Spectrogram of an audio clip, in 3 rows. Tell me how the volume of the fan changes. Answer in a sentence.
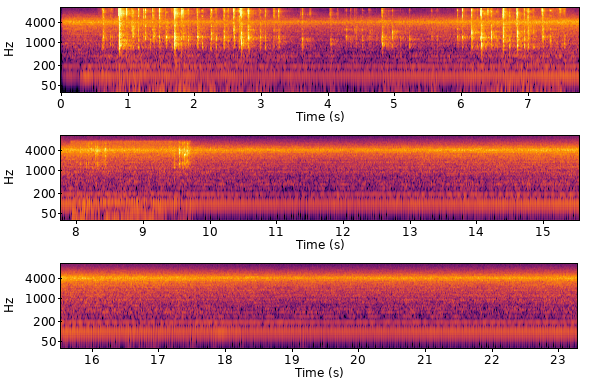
The loudness of the fan stays about the same.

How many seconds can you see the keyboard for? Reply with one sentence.
You can hear the keyboard for 9 seconds altogether.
